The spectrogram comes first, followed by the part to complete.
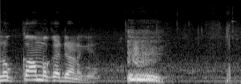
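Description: A man briefly clearing his throat, one short rasping burst about a second and a half in, right after a few spoken words.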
